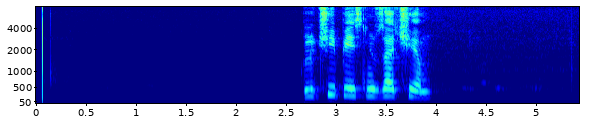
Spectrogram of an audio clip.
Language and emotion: Russian, neutral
